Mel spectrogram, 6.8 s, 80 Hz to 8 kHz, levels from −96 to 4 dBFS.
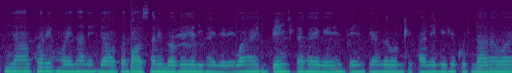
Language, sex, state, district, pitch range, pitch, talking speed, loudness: Hindi, male, Maharashtra, Pune, 140-145 Hz, 140 Hz, 265 wpm, -42 LUFS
